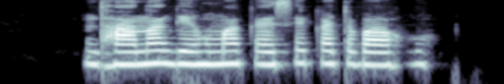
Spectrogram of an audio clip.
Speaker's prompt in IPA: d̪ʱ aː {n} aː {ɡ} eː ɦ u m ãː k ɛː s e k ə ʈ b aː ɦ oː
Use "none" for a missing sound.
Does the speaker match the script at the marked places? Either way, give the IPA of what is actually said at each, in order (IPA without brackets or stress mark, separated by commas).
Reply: n, ɡ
